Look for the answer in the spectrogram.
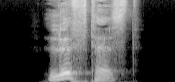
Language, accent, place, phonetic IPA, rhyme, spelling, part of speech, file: German, Germany, Berlin, [ˈlʏftəst], -ʏftəst, lüftest, verb, De-lüftest.ogg
- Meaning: inflection of lüften: 1. second-person singular present 2. second-person singular subjunctive I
